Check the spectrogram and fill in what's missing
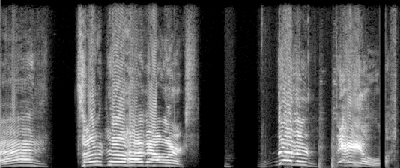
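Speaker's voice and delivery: very high, loud put-on drunk dwarf voice. Voicing a dwarf, hammered even by dwarven standards, greeting a friend: drunk dwarf voice. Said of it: "even hammered by dwarven standards".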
